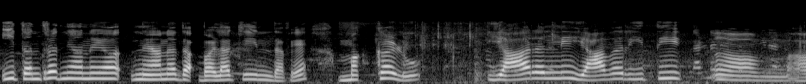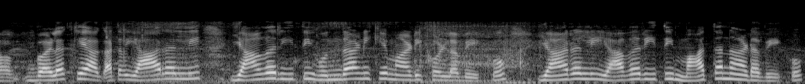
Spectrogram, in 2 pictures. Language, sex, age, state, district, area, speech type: Kannada, female, 30-45, Karnataka, Dakshina Kannada, urban, spontaneous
